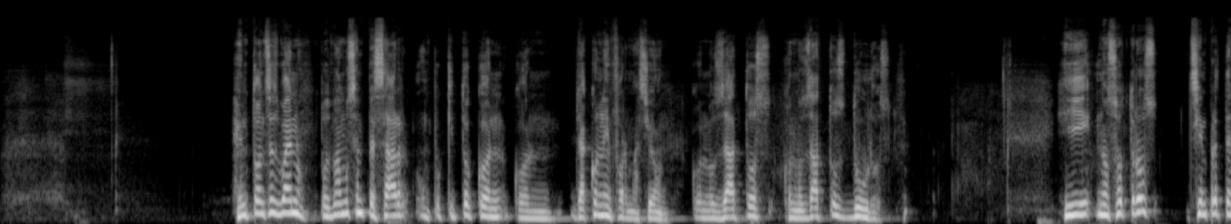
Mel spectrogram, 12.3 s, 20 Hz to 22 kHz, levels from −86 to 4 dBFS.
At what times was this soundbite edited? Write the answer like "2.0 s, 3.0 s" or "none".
none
